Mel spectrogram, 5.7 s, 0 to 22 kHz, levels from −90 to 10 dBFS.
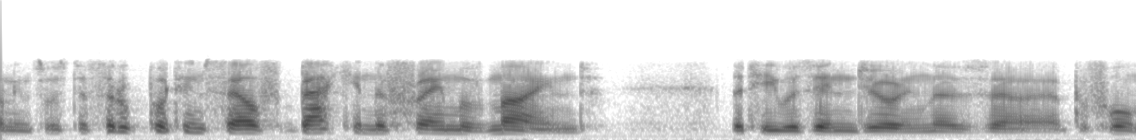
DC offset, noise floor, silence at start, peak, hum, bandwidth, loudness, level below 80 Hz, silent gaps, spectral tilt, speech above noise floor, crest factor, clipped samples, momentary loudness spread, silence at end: under 0.1%; -57 dBFS; 0 s; -8 dBFS; none; 3.9 kHz; -27 LUFS; -78 dBFS; none; -7 dB/octave; 30 dB; 20 dB; under 0.1%; 11 LU; 0 s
